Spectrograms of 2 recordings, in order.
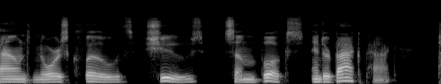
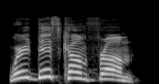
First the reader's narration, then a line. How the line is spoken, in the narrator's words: she shouted down the hall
